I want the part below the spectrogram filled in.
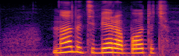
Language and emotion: Russian, neutral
